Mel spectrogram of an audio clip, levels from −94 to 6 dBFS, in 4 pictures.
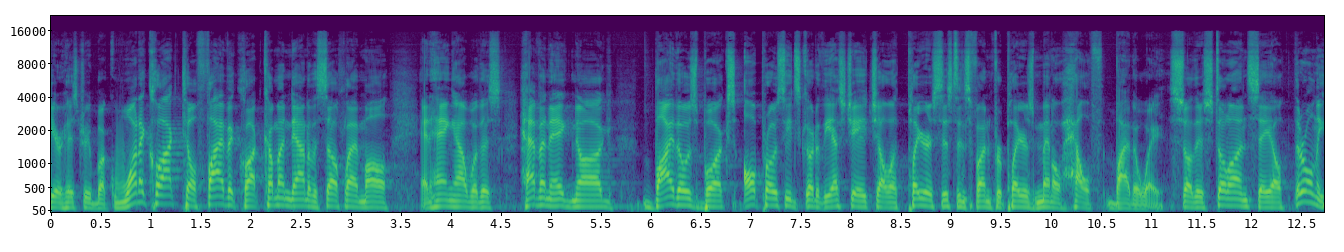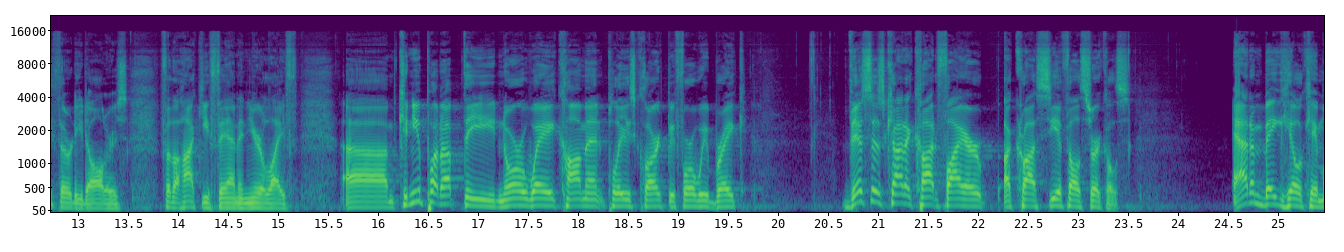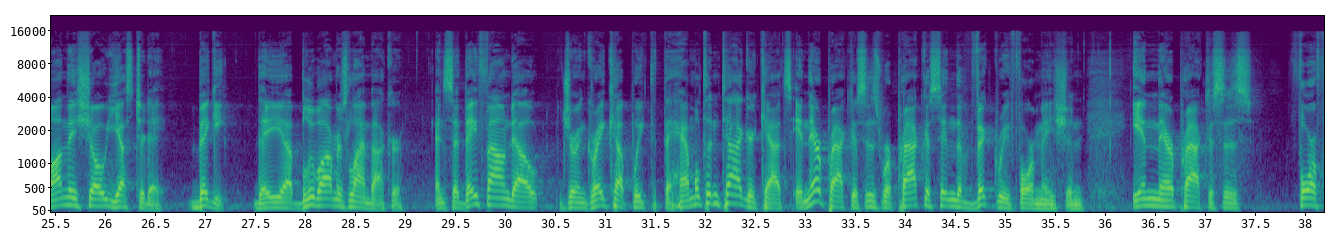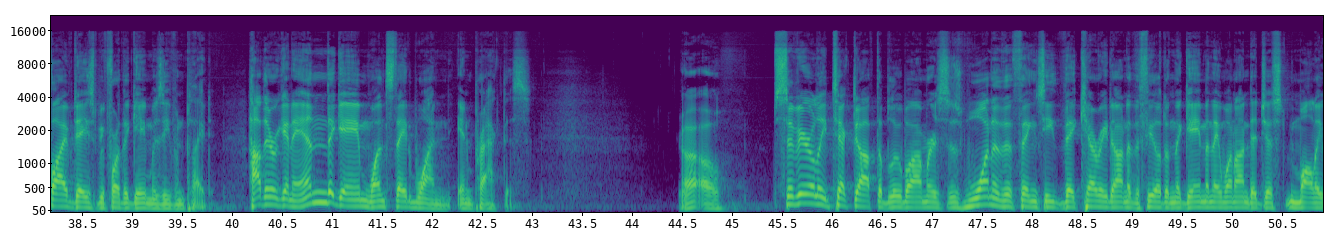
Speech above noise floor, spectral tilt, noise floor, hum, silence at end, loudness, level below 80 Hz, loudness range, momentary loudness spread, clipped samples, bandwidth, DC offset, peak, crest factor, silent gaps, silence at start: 49 dB; -5 dB/octave; -66 dBFS; none; 0 s; -18 LUFS; -46 dBFS; 2 LU; 7 LU; under 0.1%; 16 kHz; under 0.1%; 0 dBFS; 18 dB; none; 0 s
